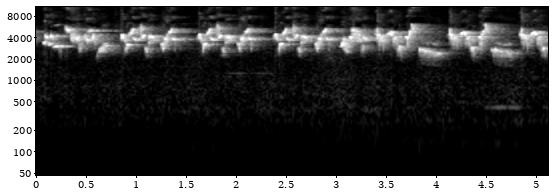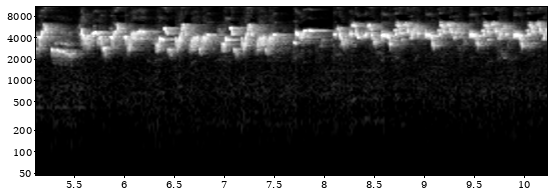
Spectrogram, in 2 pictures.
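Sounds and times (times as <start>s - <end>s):
Javan bush lark song: 0.0s - 10.2s.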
